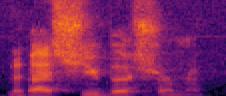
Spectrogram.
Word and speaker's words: Bathsheba Sherman: and what the lore of this place is Bathsheba Sherman, or is that how you say it? Bathsheba Sherman.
